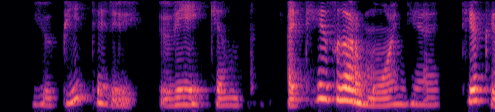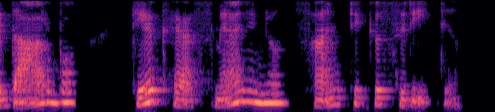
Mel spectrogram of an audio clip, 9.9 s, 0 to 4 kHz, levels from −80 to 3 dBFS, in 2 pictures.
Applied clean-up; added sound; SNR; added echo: none; none; none; none.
